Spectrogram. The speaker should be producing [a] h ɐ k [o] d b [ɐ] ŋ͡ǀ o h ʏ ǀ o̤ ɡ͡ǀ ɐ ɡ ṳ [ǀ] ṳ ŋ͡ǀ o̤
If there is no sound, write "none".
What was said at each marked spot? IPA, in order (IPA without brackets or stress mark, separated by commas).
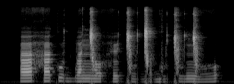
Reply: ɐ, u, ɐ, ǀ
